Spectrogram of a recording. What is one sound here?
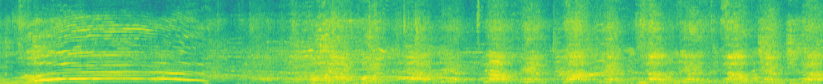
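Music with a singing voice plays loudly through loudspeakers.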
